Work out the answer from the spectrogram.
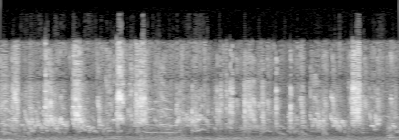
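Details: Budgerigars squawking and chirping rapidly: short loud harsh notes every few tenths of a second amid continuous high warbling chatter.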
